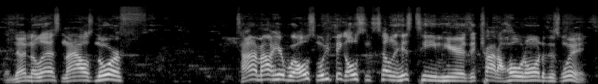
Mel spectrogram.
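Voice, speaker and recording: A man doing live play-by-play radio commentary of a high school basketball game, descriptive and excited on the plays. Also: fast talker, soft background music. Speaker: play-by-play sports announcer.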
